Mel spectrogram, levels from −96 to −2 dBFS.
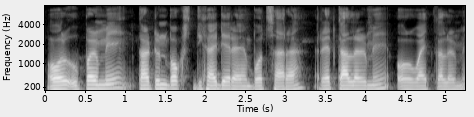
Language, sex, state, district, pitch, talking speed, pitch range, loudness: Hindi, male, Arunachal Pradesh, Longding, 130 Hz, 205 wpm, 120-140 Hz, -18 LUFS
